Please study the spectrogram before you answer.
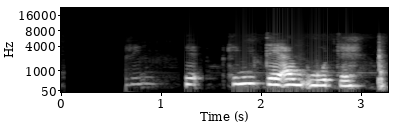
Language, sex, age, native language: Icelandic, male, 7, Icelandic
